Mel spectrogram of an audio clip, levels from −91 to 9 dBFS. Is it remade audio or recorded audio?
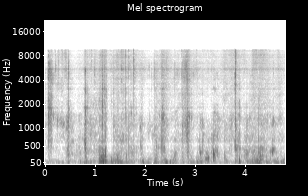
remade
